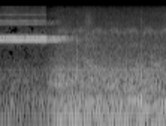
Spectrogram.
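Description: A referee's whistle blown once: a single steady high note that cuts off sharply after well under a second.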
